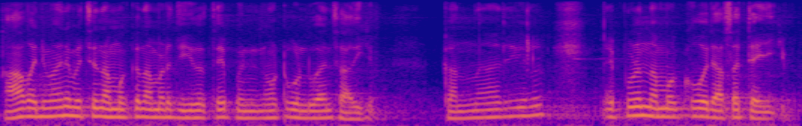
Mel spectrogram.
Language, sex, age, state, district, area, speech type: Malayalam, male, 18-30, Kerala, Idukki, rural, spontaneous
